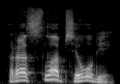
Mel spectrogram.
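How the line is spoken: Girl's snort. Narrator (Russian): хмыкнула девочка

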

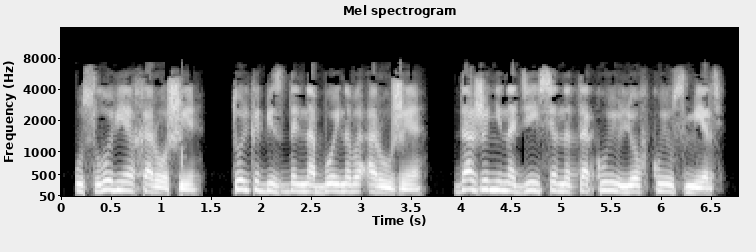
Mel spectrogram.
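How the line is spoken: Mocking snort. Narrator (Russian): хмыкнул Мормонт

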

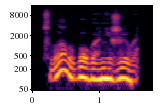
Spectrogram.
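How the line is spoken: Muttered. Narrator (Russian): пробормотал Шторкин

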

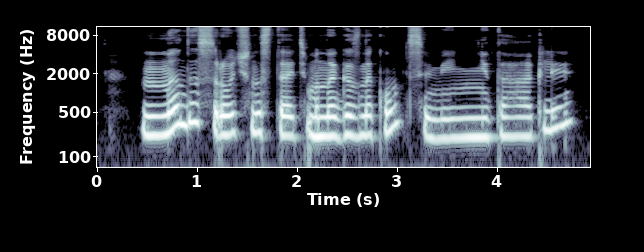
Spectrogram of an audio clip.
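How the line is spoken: Purring voice. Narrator (Russian): мурлыкающим голосом произнес Марк

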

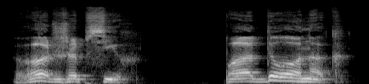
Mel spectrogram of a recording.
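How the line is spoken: Growling. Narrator (Russian): в ответ прорычал Геннадий

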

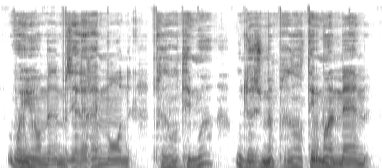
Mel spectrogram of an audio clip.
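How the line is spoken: Flustered stammering woman. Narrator (French): Elle s'efforça de surmonter son trouble et se tournant vers Antoine, sans oser le regarder, elle balbutia

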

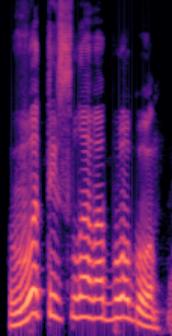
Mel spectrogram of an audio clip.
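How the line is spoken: Joyful shout. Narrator (Russian): радостно крикнул Билл

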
